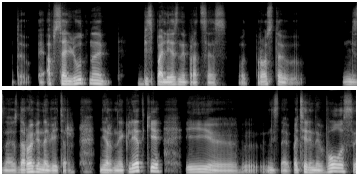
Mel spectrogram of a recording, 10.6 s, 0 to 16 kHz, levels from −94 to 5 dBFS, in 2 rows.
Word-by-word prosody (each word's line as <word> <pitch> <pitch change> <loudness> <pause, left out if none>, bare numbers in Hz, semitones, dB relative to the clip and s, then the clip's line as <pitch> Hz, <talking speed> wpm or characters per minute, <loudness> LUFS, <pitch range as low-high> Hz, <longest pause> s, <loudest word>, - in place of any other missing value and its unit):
Это - - -17 0.3
абсолютно 130 +1 +1 0.4
бесполезный 100 -2 +1
процесс. 85 -2 -7 0.2
Вот - - -12
просто, 105 -3 -2 0.8
не 100 0 -5
знаю, 90 -1 -2
здоровье 120 +6 +5
на 100 - +4
ветер, 90 0 -3 0.4
нервные 95 -3 +1
клетки 150 - +3 0.4
и, 115 +1 +1
э, 85 -2 -2 0.3
не 95 - -6
знаю, 95 -2 -6
потерянные 100 -2 +1
волосы, 130 +3 +2
105 Hz, 105 wpm, -22 LUFS, 90-120 Hz, 0.8 s, здоровье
